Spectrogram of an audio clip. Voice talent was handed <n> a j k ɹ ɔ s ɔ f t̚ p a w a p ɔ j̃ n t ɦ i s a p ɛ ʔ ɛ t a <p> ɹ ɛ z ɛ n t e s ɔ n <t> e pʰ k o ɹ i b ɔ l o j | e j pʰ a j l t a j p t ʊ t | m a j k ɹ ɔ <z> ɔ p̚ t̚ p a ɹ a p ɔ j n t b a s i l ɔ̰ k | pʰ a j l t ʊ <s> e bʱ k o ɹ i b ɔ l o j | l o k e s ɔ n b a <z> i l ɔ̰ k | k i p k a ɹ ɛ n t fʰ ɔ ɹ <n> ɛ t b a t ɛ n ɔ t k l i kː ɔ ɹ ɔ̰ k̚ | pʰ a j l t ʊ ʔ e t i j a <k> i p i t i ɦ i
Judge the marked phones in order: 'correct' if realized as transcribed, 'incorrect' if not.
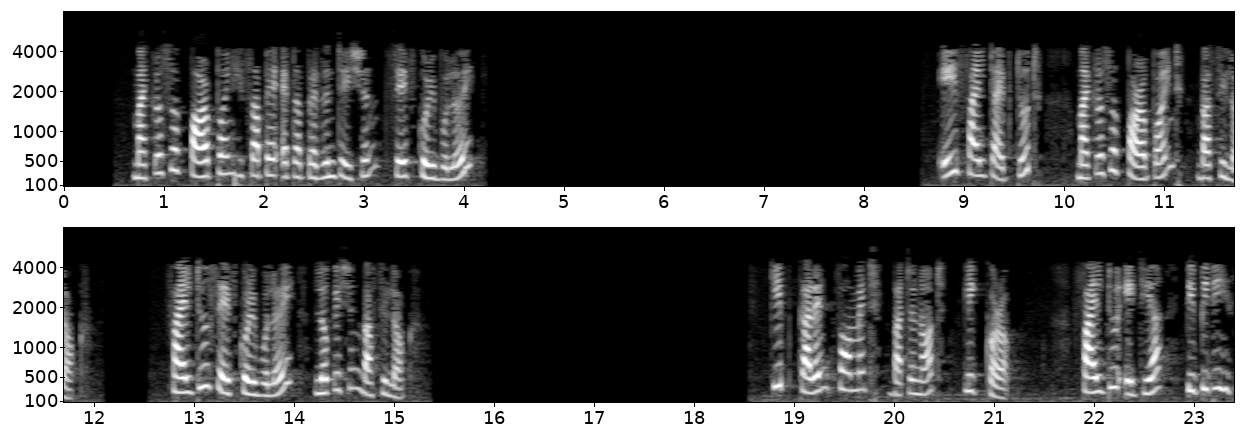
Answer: incorrect: m, correct, incorrect: s, incorrect: s, correct, incorrect: s, incorrect: m, incorrect: p

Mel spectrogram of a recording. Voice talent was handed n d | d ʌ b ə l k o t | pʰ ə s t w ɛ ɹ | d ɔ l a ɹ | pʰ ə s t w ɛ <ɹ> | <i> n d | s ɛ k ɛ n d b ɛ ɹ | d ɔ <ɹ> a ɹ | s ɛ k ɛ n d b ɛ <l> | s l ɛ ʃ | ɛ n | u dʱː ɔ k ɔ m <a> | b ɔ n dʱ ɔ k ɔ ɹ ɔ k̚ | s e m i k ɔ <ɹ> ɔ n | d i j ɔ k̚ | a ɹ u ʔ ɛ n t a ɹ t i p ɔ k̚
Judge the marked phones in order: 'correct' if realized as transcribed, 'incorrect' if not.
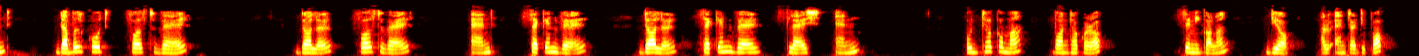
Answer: correct, incorrect: ɛ, incorrect: l, incorrect: ɹ, correct, incorrect: l

